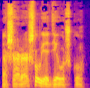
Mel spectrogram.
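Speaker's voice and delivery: ordinary delivery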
